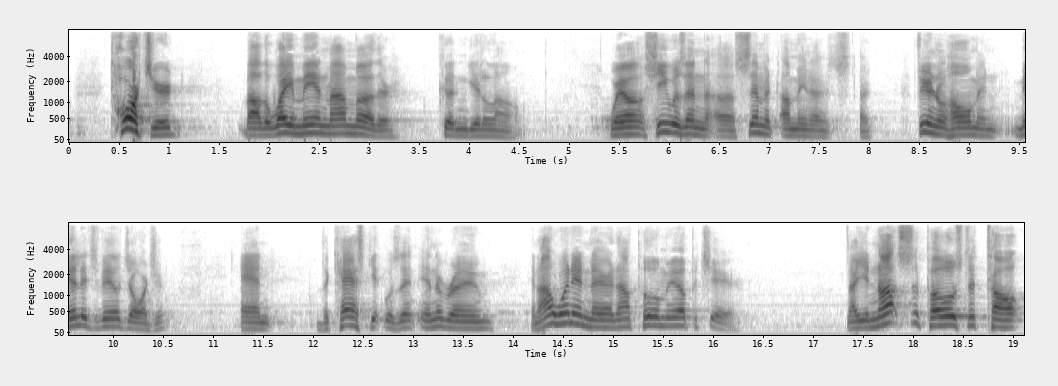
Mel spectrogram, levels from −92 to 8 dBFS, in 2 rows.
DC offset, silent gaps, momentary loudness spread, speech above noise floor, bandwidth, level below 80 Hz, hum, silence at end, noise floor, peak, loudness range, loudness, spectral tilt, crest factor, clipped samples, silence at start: under 0.1%; none; 18 LU; 45 dB; 7.6 kHz; -68 dBFS; none; 0.05 s; -71 dBFS; -4 dBFS; 6 LU; -26 LUFS; -5.5 dB/octave; 24 dB; under 0.1%; 0.4 s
